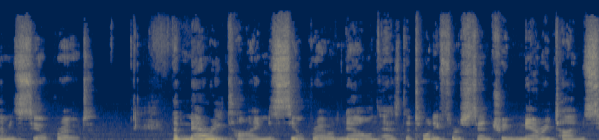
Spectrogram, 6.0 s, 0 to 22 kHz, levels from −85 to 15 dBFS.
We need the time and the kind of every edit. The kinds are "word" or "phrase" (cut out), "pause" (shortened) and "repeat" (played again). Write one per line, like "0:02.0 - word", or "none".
0:03.3 - word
